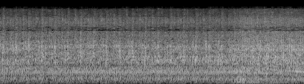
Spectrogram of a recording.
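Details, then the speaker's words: VAZ engine idling with a fast, busy rattle of about four knocks a second; removing the alternator belt silences it, so the alternator bearings are worn, not the engine. "Не поверите. Снимаем ремень генератора, и все становится на свои места. Как пчелка урчит. Генератор приплыл. Подшипнички там уже."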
